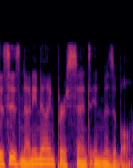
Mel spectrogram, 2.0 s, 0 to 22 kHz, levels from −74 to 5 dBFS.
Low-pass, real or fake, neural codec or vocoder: 7.2 kHz; fake; codec, 16 kHz in and 24 kHz out, 1 kbps, XY-Tokenizer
